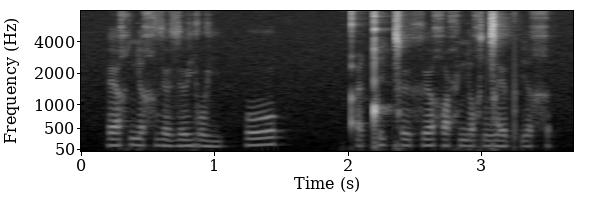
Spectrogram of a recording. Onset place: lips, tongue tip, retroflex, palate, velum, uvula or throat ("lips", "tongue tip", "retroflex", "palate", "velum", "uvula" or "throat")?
uvula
